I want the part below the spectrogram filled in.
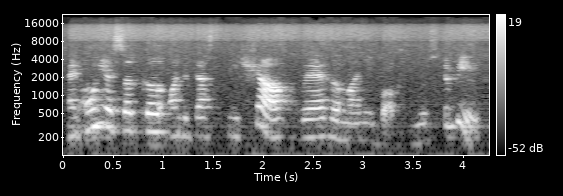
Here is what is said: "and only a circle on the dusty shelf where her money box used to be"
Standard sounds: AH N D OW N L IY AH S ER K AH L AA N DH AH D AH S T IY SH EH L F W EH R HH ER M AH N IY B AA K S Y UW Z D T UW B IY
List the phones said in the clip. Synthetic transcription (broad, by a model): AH N OW N L IY AH S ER K AH L AA N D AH D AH S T IY SH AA F W EH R HH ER M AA N IY B AA K S Y UW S T UW B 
